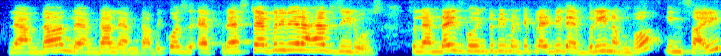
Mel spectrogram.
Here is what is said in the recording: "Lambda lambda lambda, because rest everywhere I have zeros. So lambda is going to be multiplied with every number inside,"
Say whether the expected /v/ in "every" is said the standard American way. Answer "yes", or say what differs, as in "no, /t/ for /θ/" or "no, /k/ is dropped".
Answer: yes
